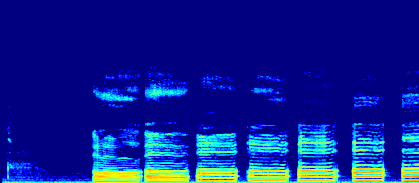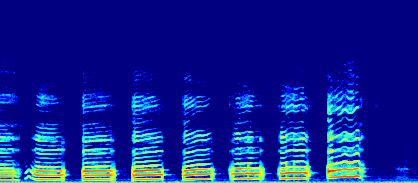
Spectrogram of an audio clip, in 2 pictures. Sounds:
Singing, Human voice

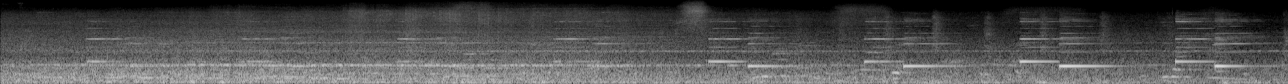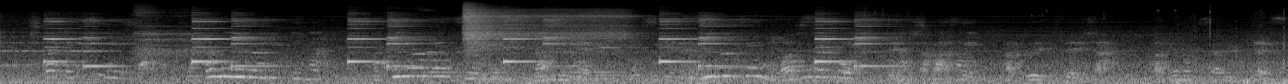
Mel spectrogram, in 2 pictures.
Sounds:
Vehicle, Rail transport, underground

